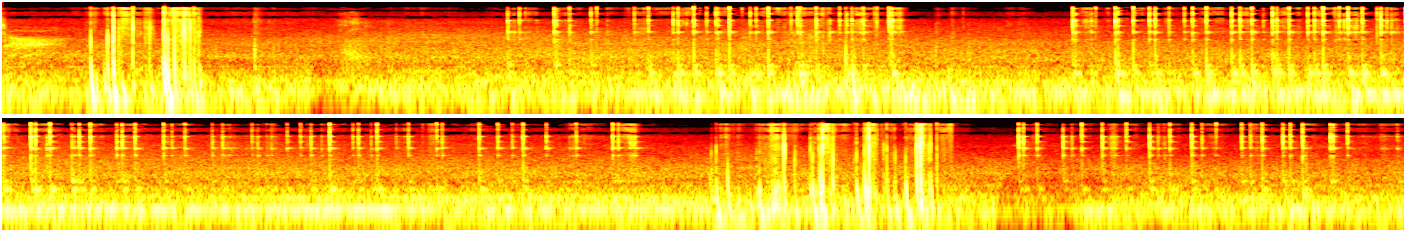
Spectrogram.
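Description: A flat, solid, palm-sized orange-bronze anodized aluminum JDMSPEED tow hook ring with a large center hole, mounted on a car over wood-chip mulch, is tapped with long white acrylic nails and fingertips. Rapid, irregular, light clicking taps with very short ring sit over a steady low hum, with louder, brighter bursts of tapping near the start and again around eleven seconds.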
